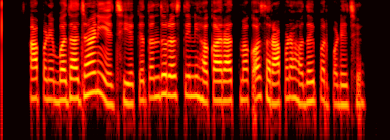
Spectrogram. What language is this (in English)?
Gujarati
